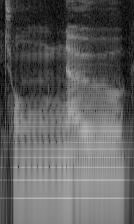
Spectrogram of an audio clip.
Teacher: Sometimes it is written as an R but pronounced like N.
